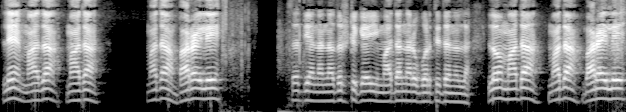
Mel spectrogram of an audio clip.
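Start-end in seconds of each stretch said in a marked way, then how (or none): 0.1-3.0 calling out. Acted. Calling friend from afar. 6.1-7.8 shouting out. Acted. Calling friend again louder.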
